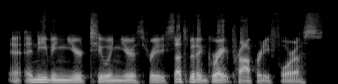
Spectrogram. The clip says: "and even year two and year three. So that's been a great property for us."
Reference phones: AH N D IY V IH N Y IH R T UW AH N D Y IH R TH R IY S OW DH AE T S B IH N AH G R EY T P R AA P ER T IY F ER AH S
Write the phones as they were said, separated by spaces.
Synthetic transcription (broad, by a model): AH N IY V IH N Y IH R T UW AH N Y IH R TH R IY S OW DH AE T S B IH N AH G R EY T P R AA P ER T IY F ER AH S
